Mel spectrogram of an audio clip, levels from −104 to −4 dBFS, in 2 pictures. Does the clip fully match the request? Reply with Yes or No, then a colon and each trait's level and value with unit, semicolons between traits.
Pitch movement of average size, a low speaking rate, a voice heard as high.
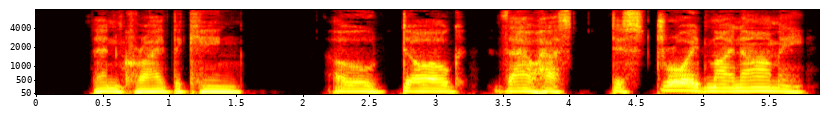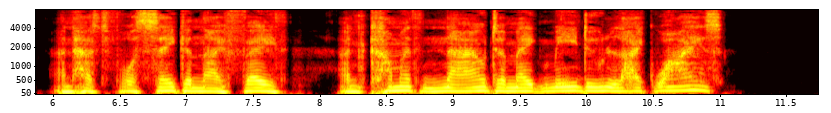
No: average, 3.7 semitones; slow, 125 wpm; low, 115 Hz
